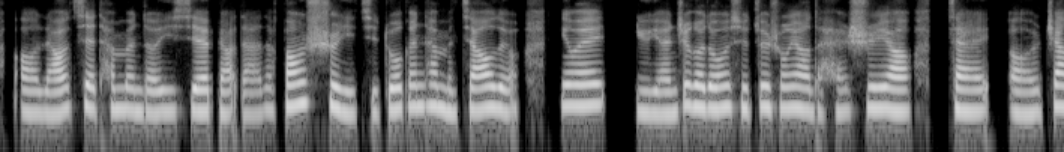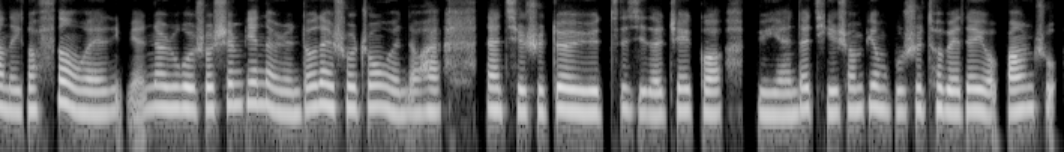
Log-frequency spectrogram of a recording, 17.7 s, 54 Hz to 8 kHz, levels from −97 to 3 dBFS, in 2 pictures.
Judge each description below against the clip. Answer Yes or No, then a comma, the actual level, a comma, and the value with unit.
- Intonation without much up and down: Yes, narrow, 2.3 semitones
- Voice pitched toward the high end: Yes, high, 215 Hz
